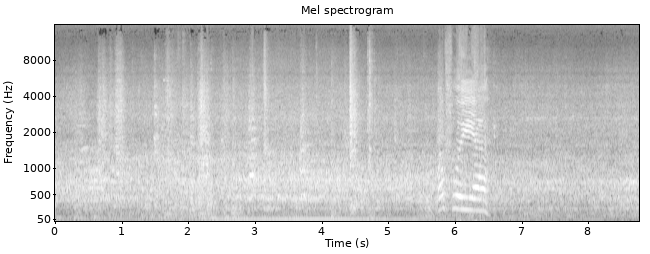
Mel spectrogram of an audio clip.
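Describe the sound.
Steady rumble inside a moving train, with wheels clattering over rail joints in a loose rhythm, plus a brief rising squeal midway; faint voices murmur in the background.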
